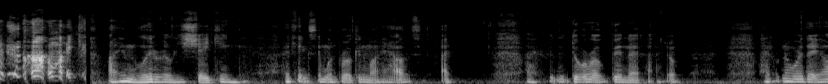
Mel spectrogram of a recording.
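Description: A young man speaks quietly close by.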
